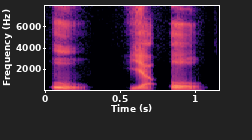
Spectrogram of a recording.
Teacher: आपकी जीभ का पिछला हिस्सा सिकुड़कर पीछे की तरफ जाएगा। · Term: पश्च स्वर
